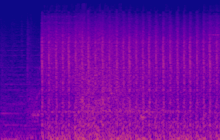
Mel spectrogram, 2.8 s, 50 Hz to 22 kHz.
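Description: A soldier's gun fires in XCOM 2: War of the Chosen, a loud burst of rapid automatic shots rattling steadily for over two seconds after a brief quieter lead-in.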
